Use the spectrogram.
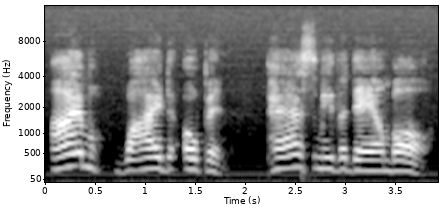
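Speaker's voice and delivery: slow, drawn-out, deliberate demand; exasperated demand. Retold or imitated. Open player wanting the pass, slow and exasperated. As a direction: spell it out word by word, exasperated.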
